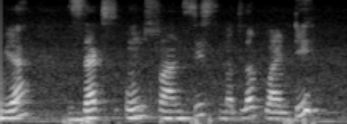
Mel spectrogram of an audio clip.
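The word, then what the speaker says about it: sechs: तो आपको पता बताए थे कि सिक्स को सेक्स बोला जाता है। सिक्स को क्या बोला जाता है? जेक्स बोला जाता है। एस सी एच ई एस।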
